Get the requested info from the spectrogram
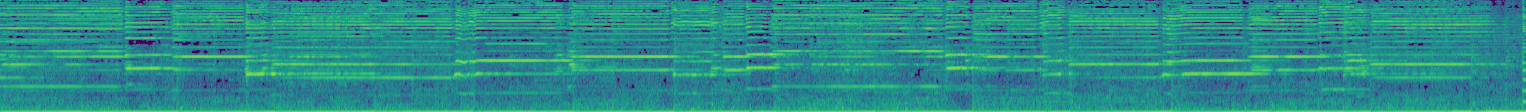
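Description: Harmonica playing sustained notes that change every second or so, the instrumental opening of a recorded blues song.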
